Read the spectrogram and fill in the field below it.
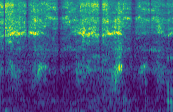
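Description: A knife blade is stroked repeatedly across a coarse sharpening stone, giving steady rasping scrapes in an even back-and-forth rhythm, close and continuous with no talking.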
